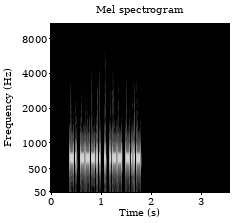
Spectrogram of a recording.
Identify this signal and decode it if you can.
Morse code, heard as a keyed tone, about 44 wpm, 700 Hz. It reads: N8EWX
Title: K1USN SST QSO Practice - 45wpm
